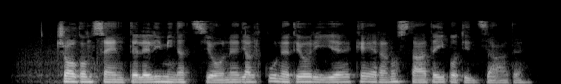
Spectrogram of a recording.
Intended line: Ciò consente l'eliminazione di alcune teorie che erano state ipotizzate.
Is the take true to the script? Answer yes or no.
yes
